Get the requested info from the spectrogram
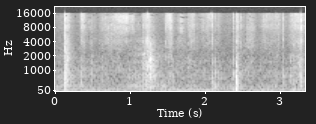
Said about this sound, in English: These cards are like heart-shaped cards, and they're really big and hard to shuffle.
